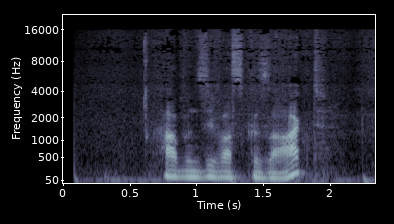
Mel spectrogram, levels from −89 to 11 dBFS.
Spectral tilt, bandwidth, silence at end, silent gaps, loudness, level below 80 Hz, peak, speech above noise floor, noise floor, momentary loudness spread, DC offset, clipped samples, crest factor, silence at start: -5 dB/octave; 16.5 kHz; 0 s; none; -25 LUFS; -46 dBFS; -6 dBFS; 25 dB; -50 dBFS; 19 LU; under 0.1%; under 0.1%; 22 dB; 0.1 s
